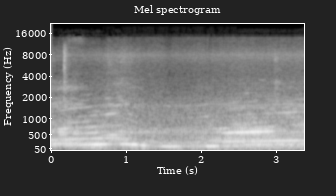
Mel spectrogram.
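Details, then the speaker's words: Mazda3 Skyactiv BN with about 75,000 km, revving: the note dips and falters twice mid-run, a misfire-like stumble. Spark plugs, due at 80,000 km, are suspected along with a sooty, dirty intake manifold; unconfirmed. "อ่ามีแกกตลอดเลยอืเขม่าเลยท่อร่วมเริ่มมาเยอะเนี่ย"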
